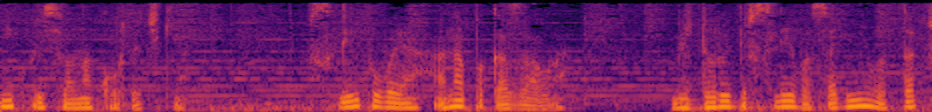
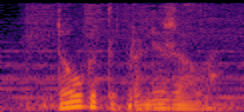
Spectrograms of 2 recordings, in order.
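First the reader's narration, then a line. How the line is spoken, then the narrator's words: Quiet question. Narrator (Russian): негромко спросил он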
